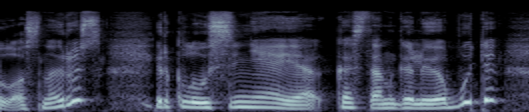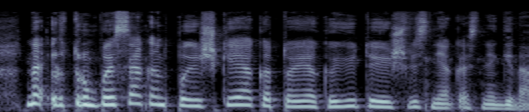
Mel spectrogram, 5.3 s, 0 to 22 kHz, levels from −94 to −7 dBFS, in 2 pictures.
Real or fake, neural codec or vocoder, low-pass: real; none; 14.4 kHz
